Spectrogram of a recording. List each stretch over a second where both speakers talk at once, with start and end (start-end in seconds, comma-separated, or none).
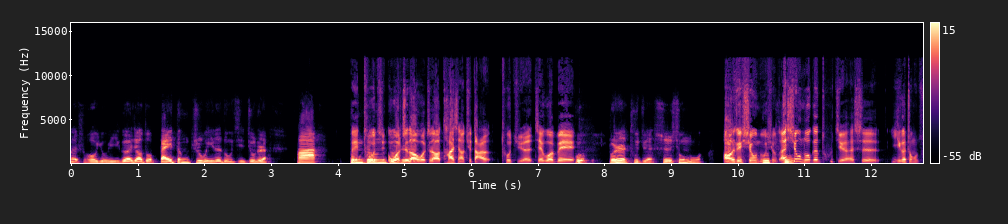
4.2-5.4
